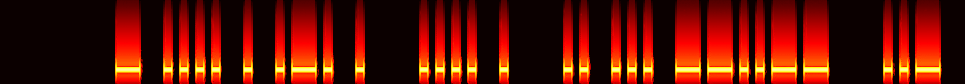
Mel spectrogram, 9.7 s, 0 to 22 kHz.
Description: Morse code, heard as a keyed tone, about 15 wpm, 700 Hz. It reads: THERE HE IS, U
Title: Sentences from Top 100 Words and Abbreviations 15wpm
